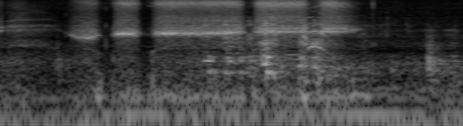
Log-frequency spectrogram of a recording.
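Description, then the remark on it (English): A feeble, breathy attempt at whistling: mostly airy blowing with a faint wavering tone breaking through in short bursts, fairly quiet, with no clear melody. “It just sounds like you're lightly blowing on something.”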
